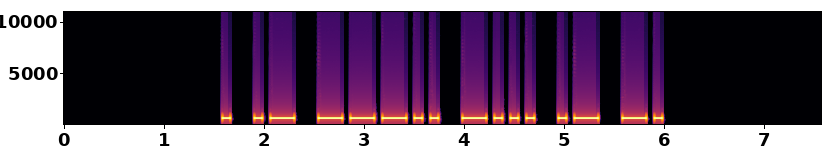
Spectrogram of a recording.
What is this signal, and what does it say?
Morse code, heard as a keyed tone, about 15 wpm, 700 Hz. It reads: EA8BAN
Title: DXCC-100 Call Signs - 6 Characters - 15wpm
